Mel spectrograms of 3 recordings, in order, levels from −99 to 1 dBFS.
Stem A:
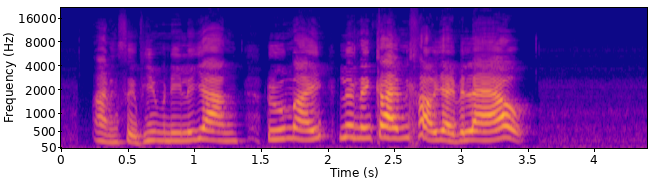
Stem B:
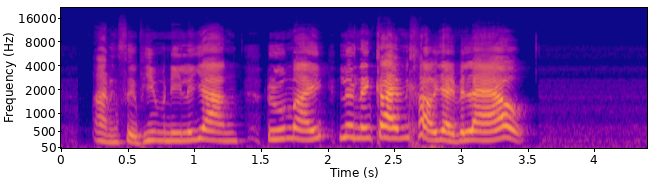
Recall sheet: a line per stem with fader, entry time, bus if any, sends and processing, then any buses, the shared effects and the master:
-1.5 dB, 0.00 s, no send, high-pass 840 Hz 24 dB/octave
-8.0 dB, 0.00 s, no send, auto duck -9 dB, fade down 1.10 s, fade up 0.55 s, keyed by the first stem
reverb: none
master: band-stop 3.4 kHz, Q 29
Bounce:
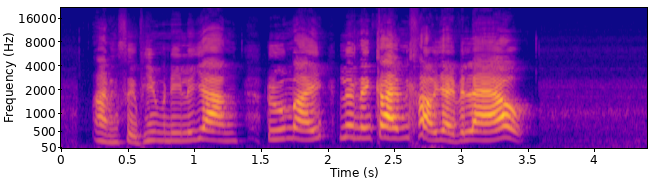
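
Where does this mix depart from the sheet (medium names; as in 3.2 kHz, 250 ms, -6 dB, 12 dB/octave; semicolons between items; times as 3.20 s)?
stem A -1.5 dB -> +7.0 dB; master: missing band-stop 3.4 kHz, Q 29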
